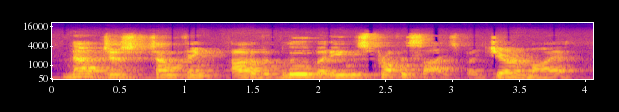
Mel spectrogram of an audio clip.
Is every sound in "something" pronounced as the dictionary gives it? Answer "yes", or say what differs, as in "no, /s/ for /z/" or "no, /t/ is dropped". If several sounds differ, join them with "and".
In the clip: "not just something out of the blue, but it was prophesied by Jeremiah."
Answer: yes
